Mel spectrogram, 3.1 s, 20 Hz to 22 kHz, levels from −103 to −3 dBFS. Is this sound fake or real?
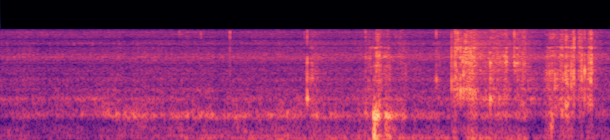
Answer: fake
